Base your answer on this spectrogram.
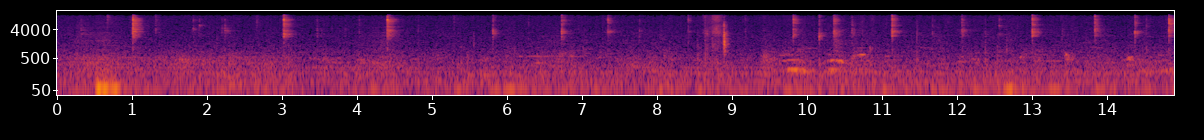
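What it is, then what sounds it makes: Bar of soap being carved. A small metal knife scratches and carves the embossed surface of a solid white bar of soap held in the hand. Repeated short, quiet scraping strokes make crisp, bright ticks that stop almost instantly, over a faint low background hum.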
